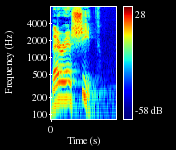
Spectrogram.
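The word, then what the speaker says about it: bereshit (בראשית): The word beginning in the Hebrew is actually the word what would be pronounced bereshit.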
